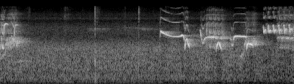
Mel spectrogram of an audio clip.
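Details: Asian pied starling in full voice with a rich fill-in song: after a quiet stretch, a burst of clear downslurred whistles, then a rapid string of bright, high chips closing the phrase.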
